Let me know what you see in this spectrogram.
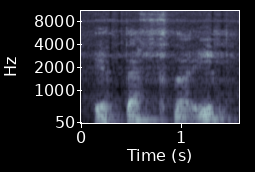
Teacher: But the other thing, which was Grassmann's law, is we now have ethaphthe. So we've got two aspirates separated by a vowel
